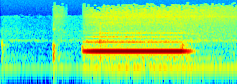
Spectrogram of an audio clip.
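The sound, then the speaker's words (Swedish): A single steady phone ringing tone, loud, holds for about a second as a call connects, preceded by a brief click, with a low hum underneath. “Vi har, vi har ton.”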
